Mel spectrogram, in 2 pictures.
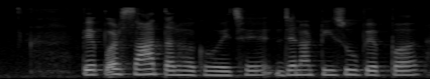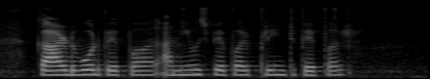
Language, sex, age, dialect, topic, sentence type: Maithili, female, 36-40, Bajjika, agriculture, statement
